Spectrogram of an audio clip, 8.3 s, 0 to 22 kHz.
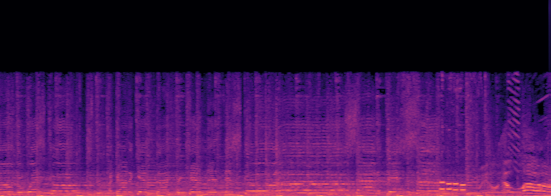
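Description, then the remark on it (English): Telephone keypad dialing tones in a jingle for the HR&P listener line on ESPN 97.5 radio, bright electronic beeps woven into a loud, dense musical bed that plays steadily throughout, ending with a sweeping swoosh. “Dial the phone.”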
